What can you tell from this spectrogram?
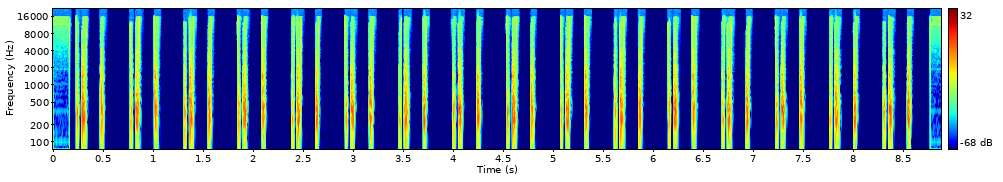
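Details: Heart sound teaching recording: fourth sound just before S1 producing an atrial gallop, loud in hypertension and coronary artery disease; atrial (S4) gallop.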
